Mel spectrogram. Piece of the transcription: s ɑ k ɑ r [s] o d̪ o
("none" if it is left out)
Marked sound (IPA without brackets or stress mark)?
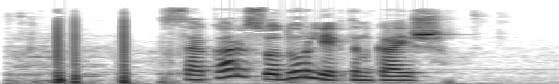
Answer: s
